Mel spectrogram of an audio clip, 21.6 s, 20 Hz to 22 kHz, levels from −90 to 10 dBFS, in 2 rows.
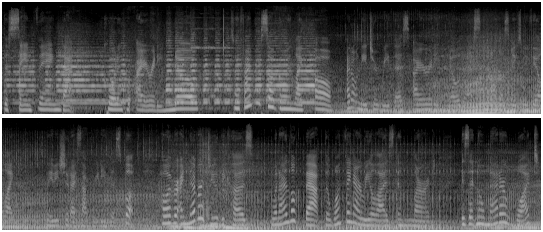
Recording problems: traffic noise; very loud; throughout; 1 dB above the speech

